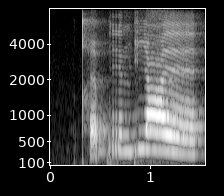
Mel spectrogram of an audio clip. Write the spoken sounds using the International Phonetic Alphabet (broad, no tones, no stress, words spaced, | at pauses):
qʰḭbrʏŋɡiʕɛ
